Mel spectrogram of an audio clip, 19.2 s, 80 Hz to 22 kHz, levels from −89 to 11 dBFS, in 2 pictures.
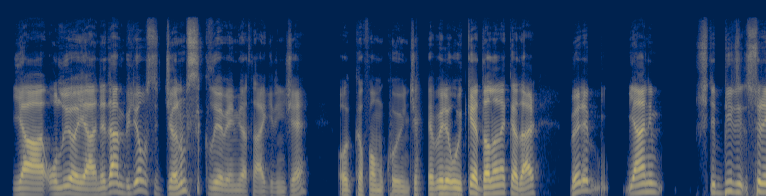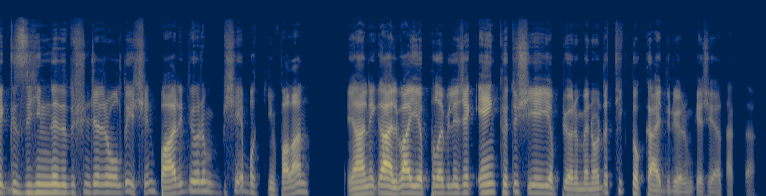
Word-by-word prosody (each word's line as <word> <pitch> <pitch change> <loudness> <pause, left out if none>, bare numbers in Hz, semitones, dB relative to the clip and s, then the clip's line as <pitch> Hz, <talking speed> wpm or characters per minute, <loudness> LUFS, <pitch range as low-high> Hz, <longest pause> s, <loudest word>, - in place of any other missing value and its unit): Ya, 115 -1 +4
oluyor 125 +2 +1
ya, 115 -2 +4
neden 150 +7 +2
biliyor 175 +9 -1
musun? 135 - -10
Canım 130 - 0
sıkılıyor 120 - -1
benim 100 0 -4
yatağa 90 -3 -4
girince, 90 -1 -7 0.4
o - - -3
kafamı 100 -3 -3
koyunca. 95 +3 -6
Ya, 115 0 +1
böyle, 130 0 +5
uykuya 125 +5 +5
dalana 145 +3 +6
kadar, - - +3 0.4
böyle, 200 +3 +2 0.5
yani, 165 +3 +3 0.4
işte, 155 -2 -7
bir 175 -3 -3
sürekli 175 -1 0
zihinde 160 +1 -1
de 155 0 -3
düşünceler 160 0 -6
olduğu 160 +1 -4
için, 170 +2 -8
"Bari," 140 +7 +2
diyorum, 185 -4 -4
"bir - - -15
şeye - - -8
bakayım," 125 -8 -11
falan. 90 -7 0 0.5
Yani, 130 +5 +2
galiba 150 0 +7
yapılabilecek 150 +1 -1
en 165 +2 +4
kötü 165 0 -7
şeyi 155 -1 -1
yapıyorum 115 -4 -4
ben 115 - -4
orada. 120 +8 -5
TikTok 180 +1 -6
kaydırıyorum 95 -3 -4
gece 95 0 -11
yatakta. 85 0 -16
145 Hz, 150 wpm, -23 LUFS, 115-160 Hz, 0.5 s, galiba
